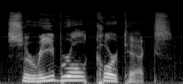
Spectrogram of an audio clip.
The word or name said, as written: cerebral cortex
